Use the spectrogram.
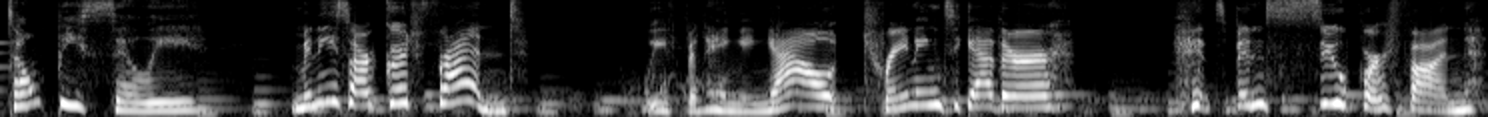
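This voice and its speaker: A woman's voice: high voice, very animated, a little slow. A woman acting as a supportive, loyal young friend in a video game, polite, upbeat and sincere. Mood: cheerful. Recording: background music under the dialogue.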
